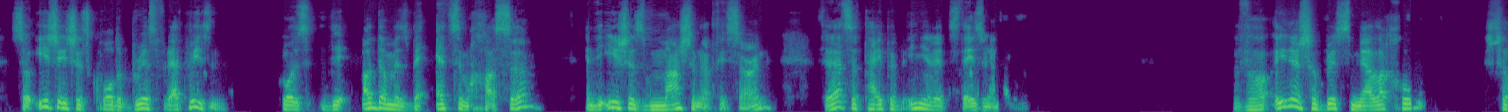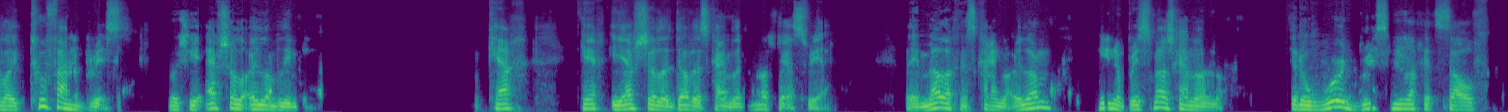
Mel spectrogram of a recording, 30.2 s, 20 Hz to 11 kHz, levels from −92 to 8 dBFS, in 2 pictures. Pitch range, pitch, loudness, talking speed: 105-140 Hz, 125 Hz, -19 LUFS, 140 wpm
